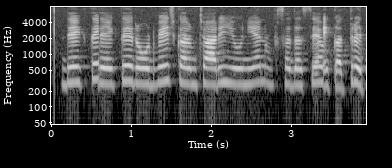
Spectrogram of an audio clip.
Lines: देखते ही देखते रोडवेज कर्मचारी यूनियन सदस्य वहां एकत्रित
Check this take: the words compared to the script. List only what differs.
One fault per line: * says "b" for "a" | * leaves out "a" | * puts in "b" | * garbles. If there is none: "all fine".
* leaves out "ही"
* leaves out "वहां"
